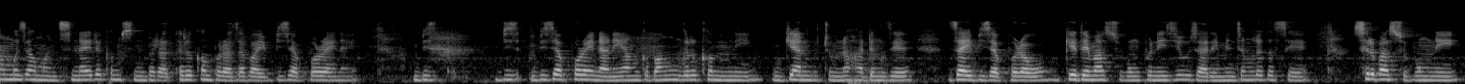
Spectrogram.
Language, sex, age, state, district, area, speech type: Bodo, female, 18-30, Assam, Kokrajhar, urban, spontaneous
